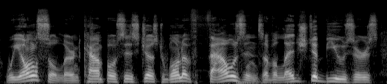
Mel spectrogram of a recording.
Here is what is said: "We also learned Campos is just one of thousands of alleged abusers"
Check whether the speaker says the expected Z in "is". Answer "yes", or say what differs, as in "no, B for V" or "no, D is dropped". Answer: yes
